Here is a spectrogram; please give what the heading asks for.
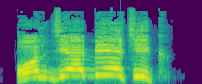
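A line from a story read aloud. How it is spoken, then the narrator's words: Shout. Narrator (Russian): закричала Роксана Кос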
